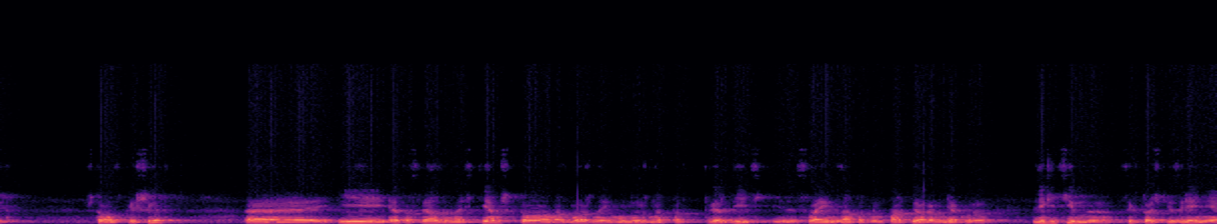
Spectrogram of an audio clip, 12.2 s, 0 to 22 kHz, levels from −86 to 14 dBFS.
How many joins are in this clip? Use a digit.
0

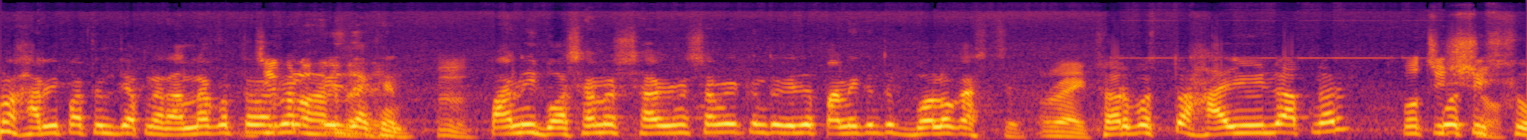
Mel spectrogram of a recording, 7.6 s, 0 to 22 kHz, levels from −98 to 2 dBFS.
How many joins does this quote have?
1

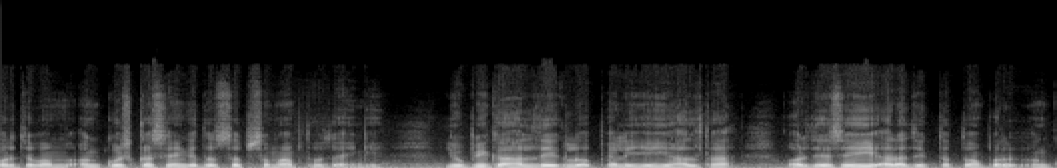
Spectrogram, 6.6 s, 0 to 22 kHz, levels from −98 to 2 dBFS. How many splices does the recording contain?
0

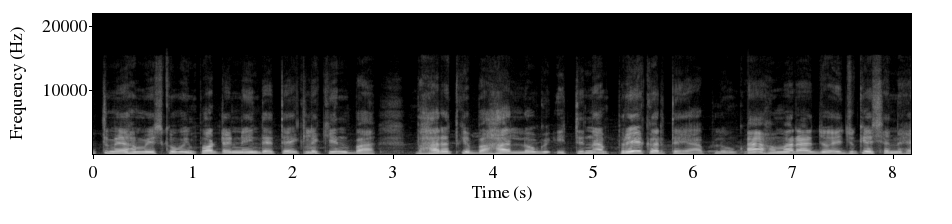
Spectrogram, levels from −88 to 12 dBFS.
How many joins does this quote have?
1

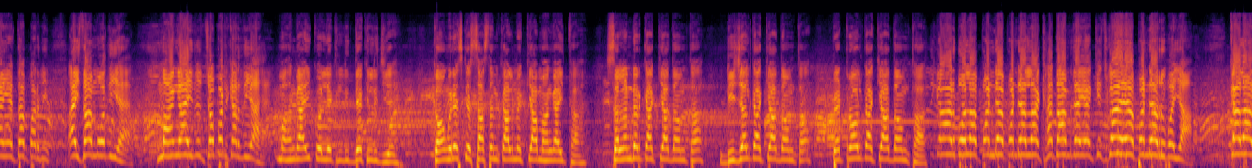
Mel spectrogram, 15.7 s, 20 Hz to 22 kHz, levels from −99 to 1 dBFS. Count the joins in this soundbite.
2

